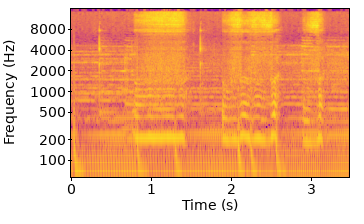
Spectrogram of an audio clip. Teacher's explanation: el aire pasa entre el labio inferior y los dientes superiores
